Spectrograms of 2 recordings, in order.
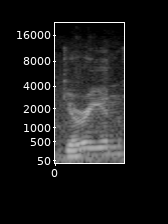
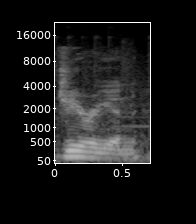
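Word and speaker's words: Geryon: Uh I've been pronouncing it as Girian for decades, but apparently it's pronounced Jiren.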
